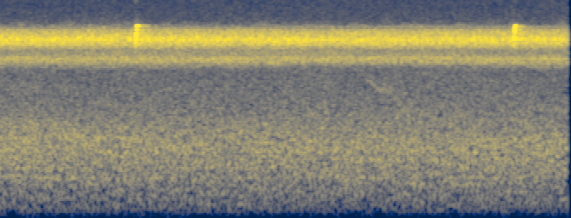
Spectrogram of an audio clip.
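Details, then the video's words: Summer cicadas give a steady, unbroken high-pitched drone with two close bands throughout, and a couple of brief faint ticks in the top range. "Birds & Squirrels w/ Cicada sounds"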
